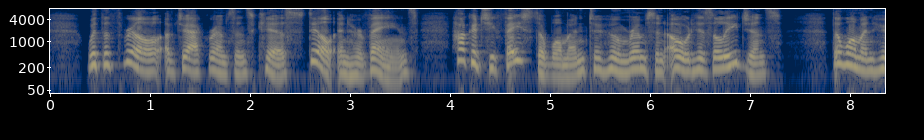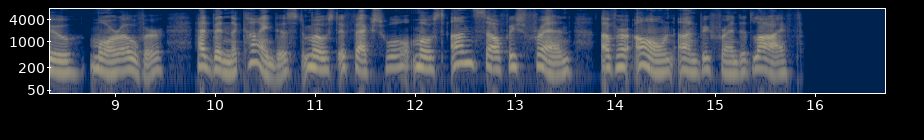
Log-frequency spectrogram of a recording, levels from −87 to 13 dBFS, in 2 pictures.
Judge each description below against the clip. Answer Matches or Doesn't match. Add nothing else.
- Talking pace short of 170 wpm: Matches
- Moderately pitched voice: Matches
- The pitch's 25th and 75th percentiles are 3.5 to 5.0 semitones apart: Doesn't match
